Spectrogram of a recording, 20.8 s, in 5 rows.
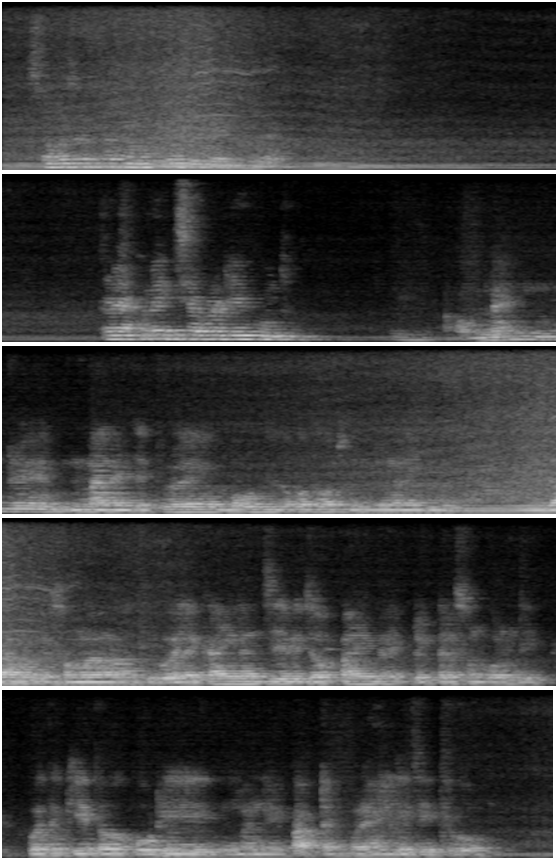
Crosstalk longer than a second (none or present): none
